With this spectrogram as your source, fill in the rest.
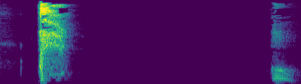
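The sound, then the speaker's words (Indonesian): Two short, dry coughs or throat-clearing bursts from a man giving a religious lecture, separated by about three seconds of silence. “Saya tadi sebelum datang ke sini enggak batuk.”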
